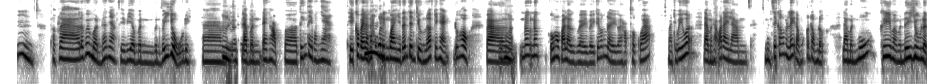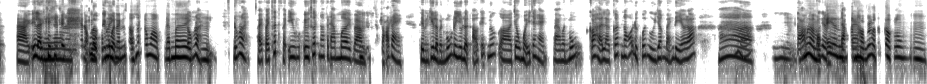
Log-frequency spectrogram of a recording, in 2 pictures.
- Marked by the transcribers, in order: other background noise; tapping; laughing while speaking: "du lịch"; background speech; laughing while speaking: "cái cái"
- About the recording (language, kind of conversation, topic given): Vietnamese, podcast, Theo bạn, làm thế nào để giữ lửa học suốt đời?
